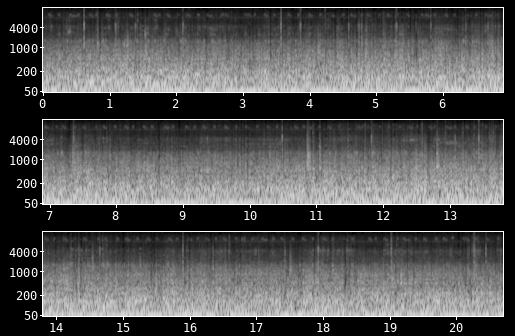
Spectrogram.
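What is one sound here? A car drives steadily along a rough road, its tyres rumbling loudly with small rattles and knocks.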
